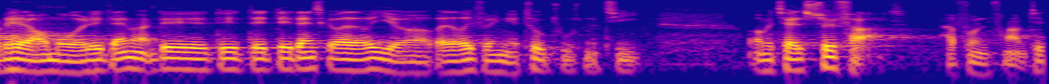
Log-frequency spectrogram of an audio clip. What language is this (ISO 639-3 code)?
dan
